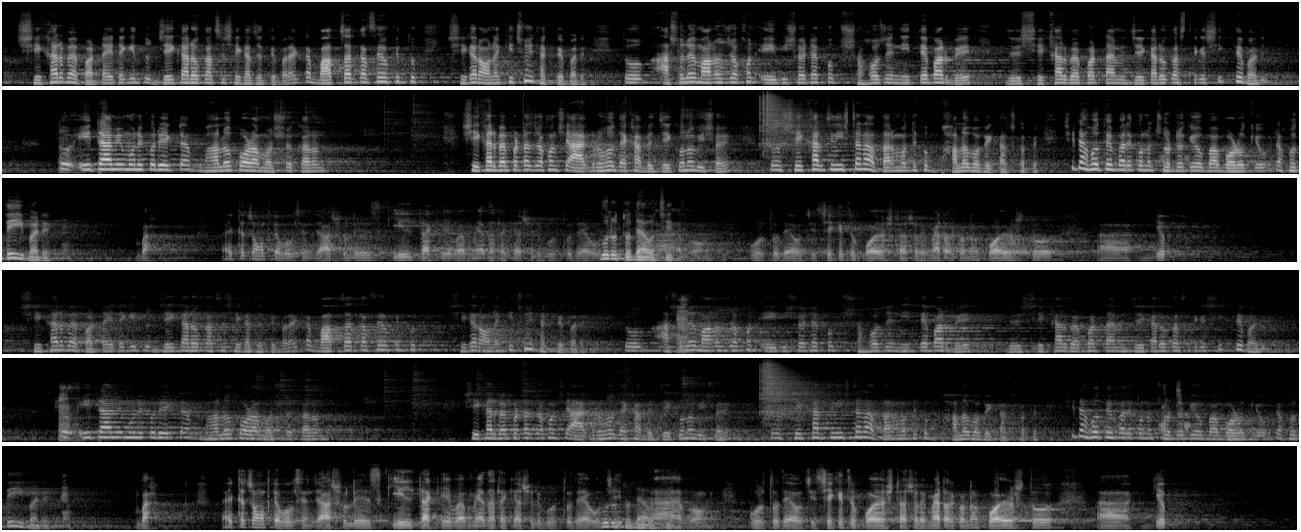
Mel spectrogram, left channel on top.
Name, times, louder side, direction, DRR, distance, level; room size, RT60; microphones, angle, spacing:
voice 1, 0.2-9.7 10.0-12.7 13.5-16.2 17.4-20.3 20.7-23.3 23.7-26.4 31.9-32.7, left 7 dB, 75° left, 15 dB, 0.3 m, -26 dB
Camera, 15.5-21.3, equal, 15° left, 4.2 m, -41 dB
voice 2, 27.9-32.1 32.4-37.6, right 5 dB, 50° right, 14 dB, 0.5 m, -30 dB
13.0 x 12.5 x 7.3 m, 2.7 s
head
